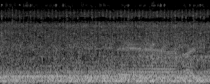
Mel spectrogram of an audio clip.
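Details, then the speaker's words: Volvo S60 with overheating, idling with AC on after reconnecting a broken signal wire at the cooling fan relay; steady rushing airflow, radiator fan now working and cycling on and off normally. "and I do believe the fan is working now."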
